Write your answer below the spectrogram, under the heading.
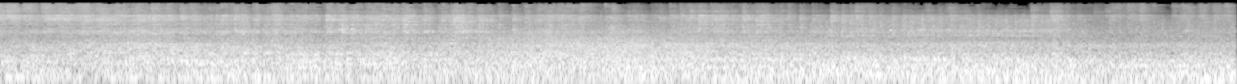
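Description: Diesel-hauled passenger train rolling slowly past close by along a platform: the locomotive goes by, then its coaches, with a steady heavy rumble of engine and wheels on the rails.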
